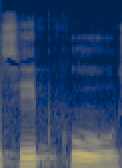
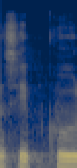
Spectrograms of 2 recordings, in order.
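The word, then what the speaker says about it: 십구: berhenti dari sipku Nah di sini ee berlaku hukum bacaan ya karena biap bertemu k atau eh bertemu g b bertemu G nah ini dibacanya konsonan berikutnya adalah ganda ya menjadi sipku seperti itu bukan sipgu lagi menjadi sipku nah ini hukum bacaan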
